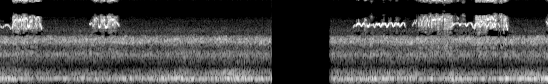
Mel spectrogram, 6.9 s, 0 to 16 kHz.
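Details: Several owl babies at feeding time, 27 March 2020. A few raspy hissing screeches, then a brief total dropout of sound, then more screeches including a wavering, trilled one, over a low hum.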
